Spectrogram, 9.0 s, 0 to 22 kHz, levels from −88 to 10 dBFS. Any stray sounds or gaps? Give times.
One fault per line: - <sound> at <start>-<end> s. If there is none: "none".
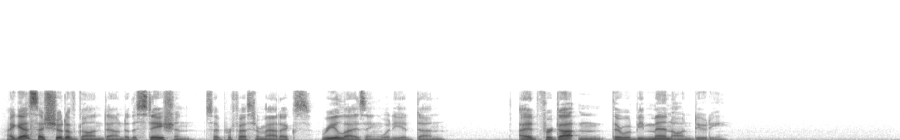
none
